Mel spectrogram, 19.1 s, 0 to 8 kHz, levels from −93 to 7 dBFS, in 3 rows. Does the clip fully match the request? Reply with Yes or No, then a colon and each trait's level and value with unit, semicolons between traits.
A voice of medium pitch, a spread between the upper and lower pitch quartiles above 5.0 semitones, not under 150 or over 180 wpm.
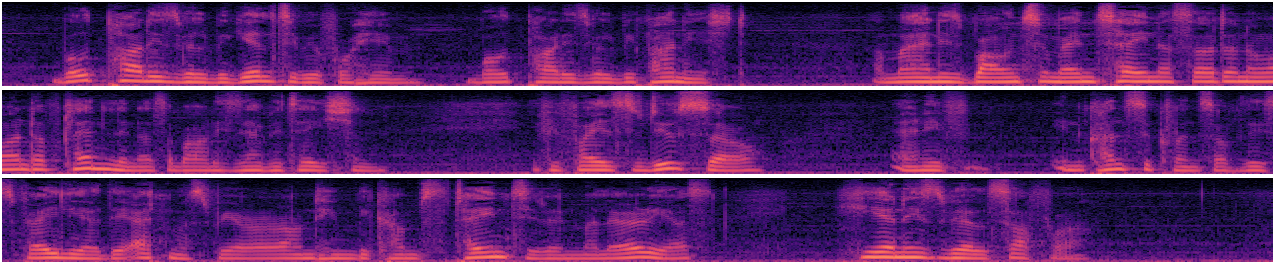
No: medium, 145 Hz; average, 3.2 semitones; average, 165 wpm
